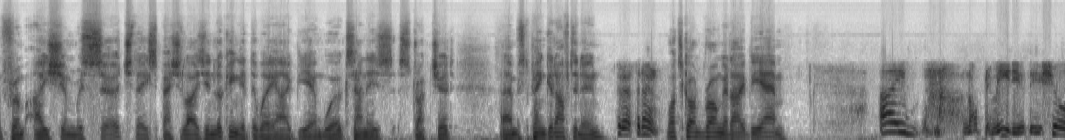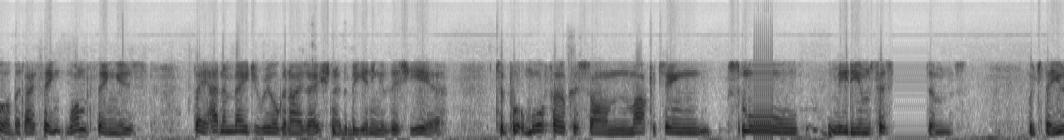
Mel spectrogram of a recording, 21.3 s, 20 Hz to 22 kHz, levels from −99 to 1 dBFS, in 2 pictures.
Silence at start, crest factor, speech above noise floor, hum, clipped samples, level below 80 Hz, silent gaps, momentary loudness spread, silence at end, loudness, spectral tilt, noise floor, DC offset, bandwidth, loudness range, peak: 0 s; 16 dB; 23 dB; none; under 0.1%; -40 dBFS; none; 10 LU; 0 s; -17 LUFS; -4 dB/octave; -40 dBFS; 0.2%; over 20 kHz; 2 LU; -2 dBFS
